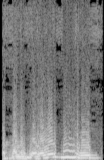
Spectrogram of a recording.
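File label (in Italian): "boccale", Italian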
